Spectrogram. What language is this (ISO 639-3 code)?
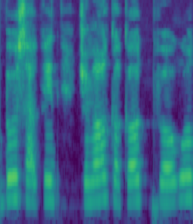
heb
